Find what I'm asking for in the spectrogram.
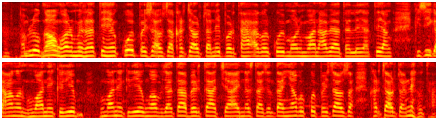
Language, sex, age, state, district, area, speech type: Urdu, female, 60+, Bihar, Supaul, rural, spontaneous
